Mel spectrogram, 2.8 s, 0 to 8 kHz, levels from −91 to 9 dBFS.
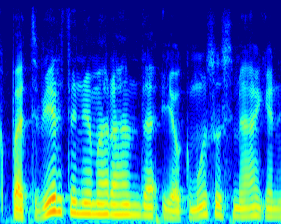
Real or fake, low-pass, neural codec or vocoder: real; 7.2 kHz; none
